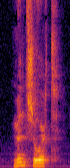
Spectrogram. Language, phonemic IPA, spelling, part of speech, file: Dutch, /ˈmʏntsoːrt/, muntsoort, noun, Nl-muntsoort.ogg
- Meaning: currency type, valuta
